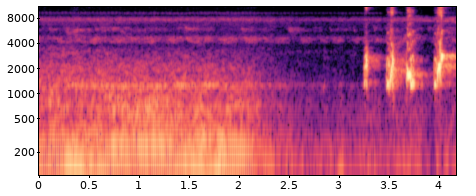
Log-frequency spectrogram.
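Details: Decoy cream-vented bulbul giving four quick, bubbly warbled notes near the end, after a stretch of low rumbling background noise that fades to quiet.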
